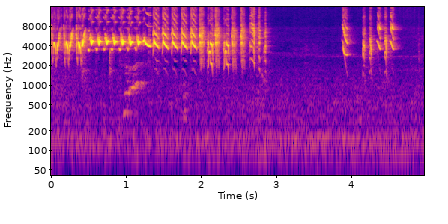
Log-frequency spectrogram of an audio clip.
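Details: Purebred hooded siskin eager to fight another hooded siskin delivers a rapid high rolling trill of repeated whistled notes, then quick chattered chirps, a pause, and a few sharp calls.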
